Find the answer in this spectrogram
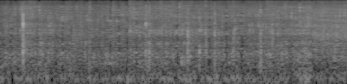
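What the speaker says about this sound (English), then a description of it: "we're going to sear the shrimp for just about a minute on each side" Shrimp searing in olive oil in a hot skillet give a steady, close crackling sizzle with scattered sharper pops, continuing evenly throughout with no talking.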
